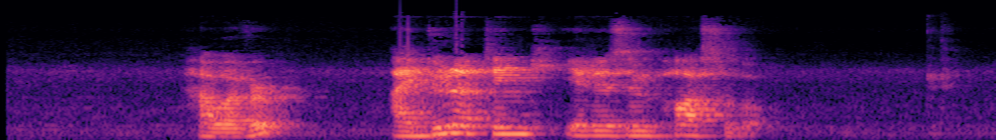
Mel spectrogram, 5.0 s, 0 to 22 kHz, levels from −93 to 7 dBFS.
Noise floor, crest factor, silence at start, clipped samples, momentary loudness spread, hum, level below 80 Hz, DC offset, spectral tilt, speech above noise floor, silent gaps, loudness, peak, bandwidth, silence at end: -54 dBFS; 20 dB; 0.95 s; under 0.1%; 15 LU; none; -58 dBFS; under 0.1%; -5 dB/octave; 36 dB; none; -17 LUFS; 0 dBFS; 12 kHz; 1.2 s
